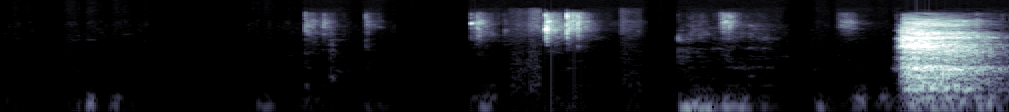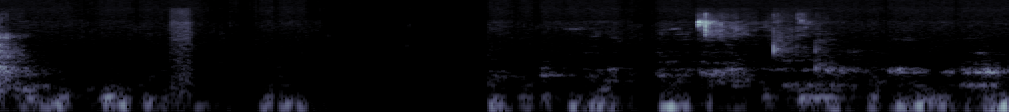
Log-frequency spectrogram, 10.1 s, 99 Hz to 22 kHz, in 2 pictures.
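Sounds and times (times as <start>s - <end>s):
short breathy sigh: 4.5s - 5.1s.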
